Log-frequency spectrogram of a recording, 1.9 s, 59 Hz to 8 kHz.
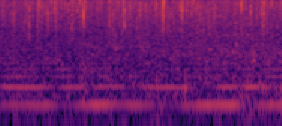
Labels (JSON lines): {"label": "biophony, midshipman", "recorder": "SoundTrap 500"}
